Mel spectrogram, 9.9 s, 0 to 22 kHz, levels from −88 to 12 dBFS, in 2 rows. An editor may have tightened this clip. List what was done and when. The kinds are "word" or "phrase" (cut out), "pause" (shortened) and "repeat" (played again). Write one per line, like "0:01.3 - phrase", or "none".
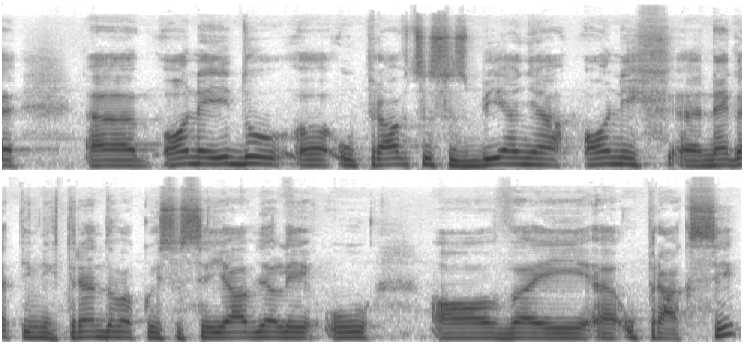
none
